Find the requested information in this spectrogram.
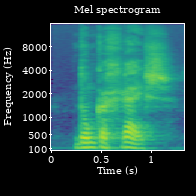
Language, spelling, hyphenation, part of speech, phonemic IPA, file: Dutch, donkergrijs, don‧ker‧grijs, adjective, /ˌdɔŋ.kərˈɣrɛi̯s/, Nl-donkergrijs.ogg
- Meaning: dark grey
